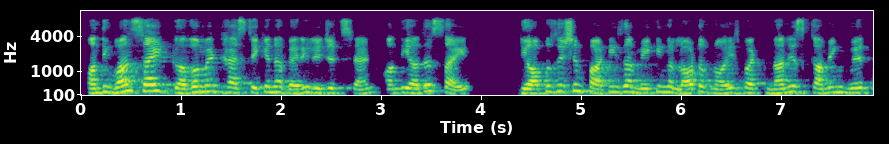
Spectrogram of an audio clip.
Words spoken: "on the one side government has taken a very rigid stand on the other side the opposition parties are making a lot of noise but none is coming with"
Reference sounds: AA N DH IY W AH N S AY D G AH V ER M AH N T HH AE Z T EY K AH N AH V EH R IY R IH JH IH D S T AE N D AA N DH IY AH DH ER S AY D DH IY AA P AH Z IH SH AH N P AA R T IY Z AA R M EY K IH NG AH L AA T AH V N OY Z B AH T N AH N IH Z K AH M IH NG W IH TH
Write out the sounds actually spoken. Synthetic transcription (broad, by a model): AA N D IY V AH N S AY D G AH V ER M AH N T HH AE Z T EY K AH N AH V EH R IY R IH JH IH D S T AE N D AA N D IY AH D ER S AY D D IY AA P AH Z IH SH AH N P AA R T IY Z AA R M EY K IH NG AH L AA T AH V N OY Z B AH T N AH N IH Z K AH M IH NG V IH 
